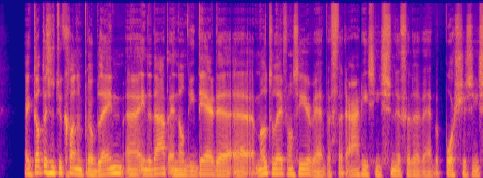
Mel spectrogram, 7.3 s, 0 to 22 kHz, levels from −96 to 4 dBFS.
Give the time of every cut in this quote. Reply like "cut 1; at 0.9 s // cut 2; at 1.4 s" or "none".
none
